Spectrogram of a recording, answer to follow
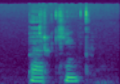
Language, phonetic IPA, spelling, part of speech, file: Polish, [ˈparʲcĩŋk], parking, noun, LL-Q809 (pol)-parking.wav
